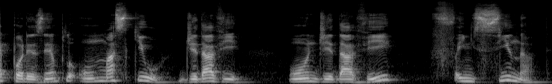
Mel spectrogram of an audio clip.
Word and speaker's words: masquil: Salmos são masquil o que é um masquil se escreve m a s q u i l masquil são palavras de instrução são Salmos que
